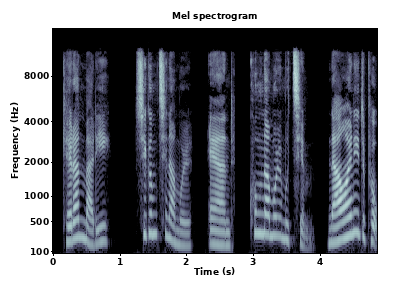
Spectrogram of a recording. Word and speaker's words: 콩나물무침: 계란마리, 시금치나물 and 콩나물 묻침.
